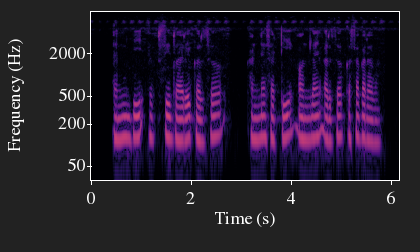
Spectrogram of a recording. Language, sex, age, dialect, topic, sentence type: Marathi, male, 18-24, Standard Marathi, banking, question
